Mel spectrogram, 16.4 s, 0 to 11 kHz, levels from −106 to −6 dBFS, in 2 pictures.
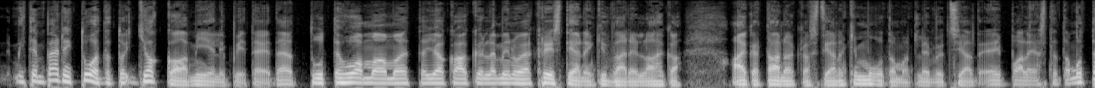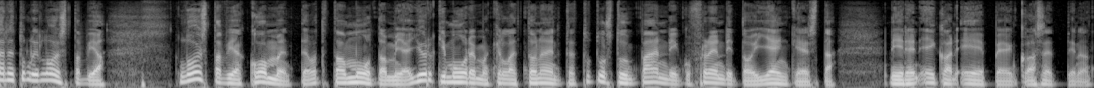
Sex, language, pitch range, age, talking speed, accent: male, Finnish, 95-130 Hz, 30-49, 160 wpm, native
